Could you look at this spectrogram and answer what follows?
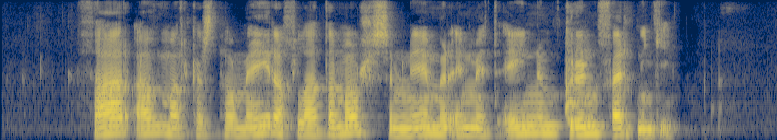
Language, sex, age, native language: Icelandic, male, 30-39, Icelandic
